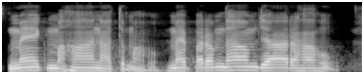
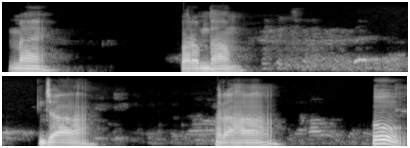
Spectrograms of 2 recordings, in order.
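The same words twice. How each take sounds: First: A teacher showing good commentary pacing, smooth line; one flowing line. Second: Choppy, long pauses between each word. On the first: Teacher demonstrates correct commentary pace, said in one flow. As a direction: say the line through smoothly, then pause. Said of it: "एक line बोलो, फिर रुको". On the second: Teacher mocks bad commentary, halting word by word. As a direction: chop it up one word at a time. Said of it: "ऐसा नहीं करना है commentary". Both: Shown as a demonstration.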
